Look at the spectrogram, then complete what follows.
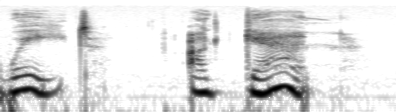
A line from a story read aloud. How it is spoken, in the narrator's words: his heart whispered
